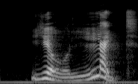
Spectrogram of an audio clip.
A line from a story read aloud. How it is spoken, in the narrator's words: snapped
